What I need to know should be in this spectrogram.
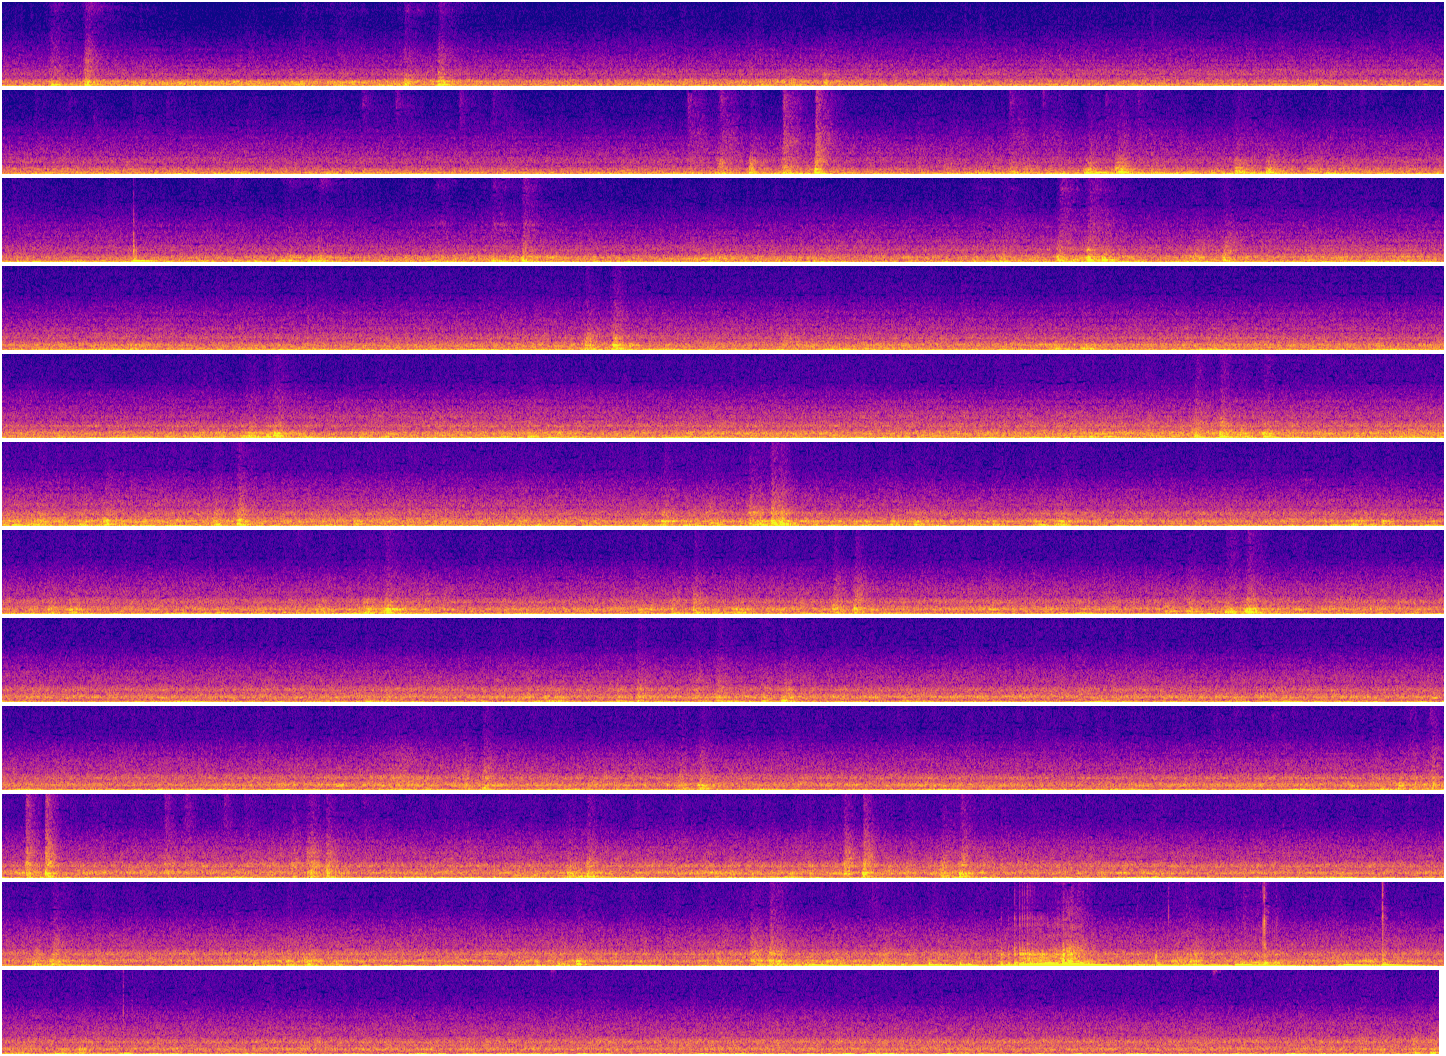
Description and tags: inside a train
train, passage, noise, atmosphere, background-sound, background, ambient, field-recording, ambience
